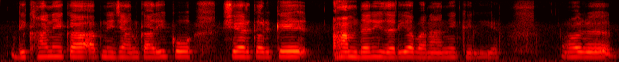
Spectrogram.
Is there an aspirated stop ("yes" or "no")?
yes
